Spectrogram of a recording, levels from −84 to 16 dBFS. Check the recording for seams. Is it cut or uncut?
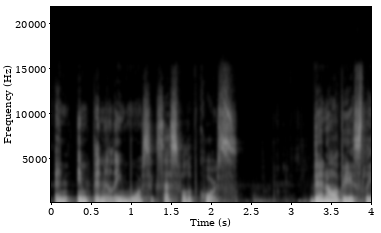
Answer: uncut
